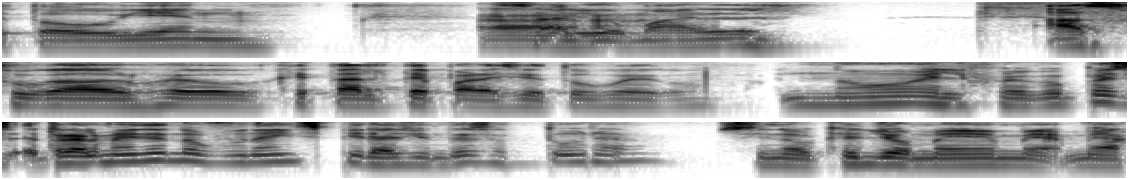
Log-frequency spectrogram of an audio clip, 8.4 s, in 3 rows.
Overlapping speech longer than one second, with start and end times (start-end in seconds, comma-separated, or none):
none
